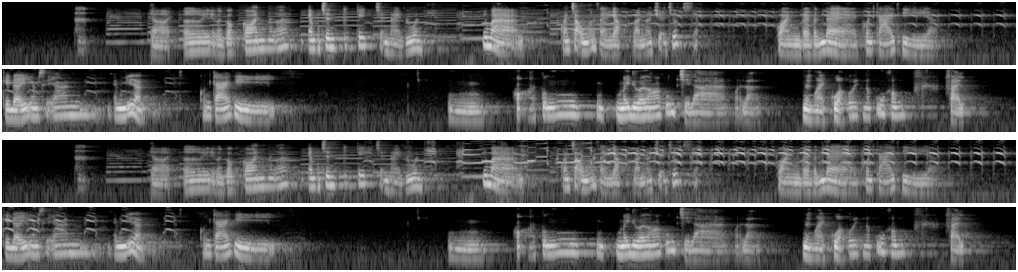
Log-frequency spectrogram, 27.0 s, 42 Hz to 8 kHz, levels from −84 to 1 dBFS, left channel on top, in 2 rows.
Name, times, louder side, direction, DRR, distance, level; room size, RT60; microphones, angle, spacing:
Wind instrument woodwind instrument, 1.4-8.3, left 4 dB, 60° left, 1.2 m, -42 dB
voice 1, 2.0-5.6 6.4-7.0 7.5-9.3 10.3-12.5 13.5-15.4 16.2-17.2 19.5-20.0 20.3-23.7 24.2-26.3, left 3 dB, 25° left, 16 dB, 0.4 m, -24 dB
Bird, 4.0-4.1 4.8-5.0 5.4-5.8 6.0-14.8 15.1-15.3 15.7-15.8, right 10 dB, 50° right, 0.5 m, -29 dB
29.5 x 12.0 x 3.3 m, 1.2 s
head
